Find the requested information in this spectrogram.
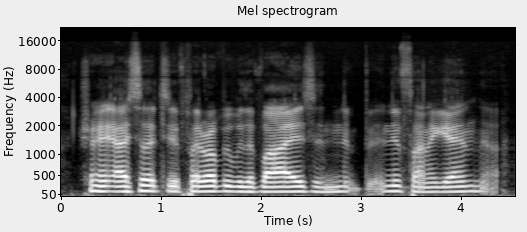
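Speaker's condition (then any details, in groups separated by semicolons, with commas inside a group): Brain injury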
